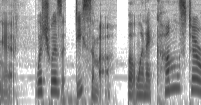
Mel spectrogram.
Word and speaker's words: Decima: from this achievement is how to pronounce Decima, which was pronounced in this quest by Branwen. Which, go figure, I'm probably mispronouncing their name. I find Decima sounds so much nicer than how I was reading it, which was Decima.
